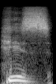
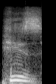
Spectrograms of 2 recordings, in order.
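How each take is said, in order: First: One contracted syllable ending in a z sound. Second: The same.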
